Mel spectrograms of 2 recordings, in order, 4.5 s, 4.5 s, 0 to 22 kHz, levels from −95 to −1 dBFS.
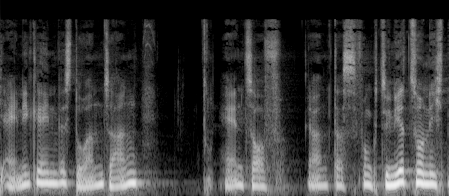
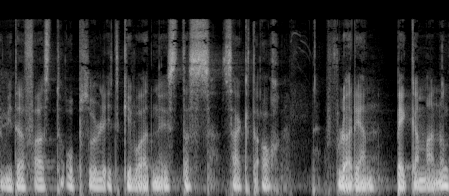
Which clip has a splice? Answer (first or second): first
